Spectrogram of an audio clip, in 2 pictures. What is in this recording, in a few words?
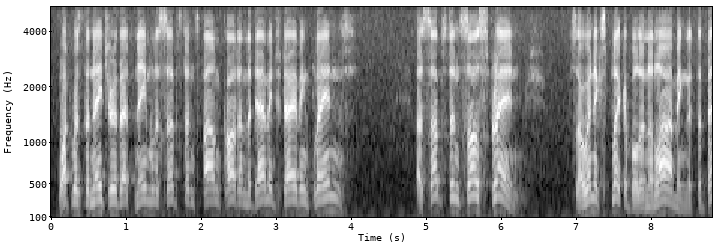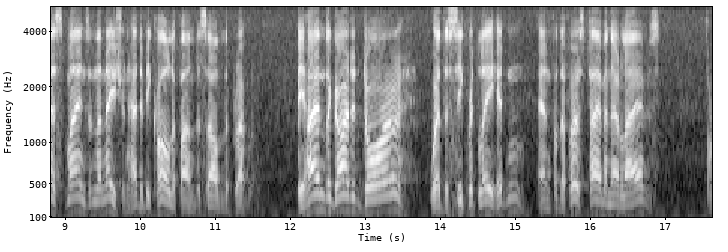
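narration; Narrator: "What was the nature of that nameless substance..."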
